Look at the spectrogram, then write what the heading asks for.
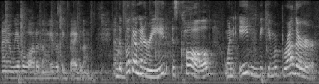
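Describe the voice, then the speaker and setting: Woman with creaky voice, chatting to children. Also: medium pitch, lively intonation, fairly quick, a bit bright. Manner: playful, explains simply, chatty. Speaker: children's story-time presenter. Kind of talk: casual show-and-tell for children.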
